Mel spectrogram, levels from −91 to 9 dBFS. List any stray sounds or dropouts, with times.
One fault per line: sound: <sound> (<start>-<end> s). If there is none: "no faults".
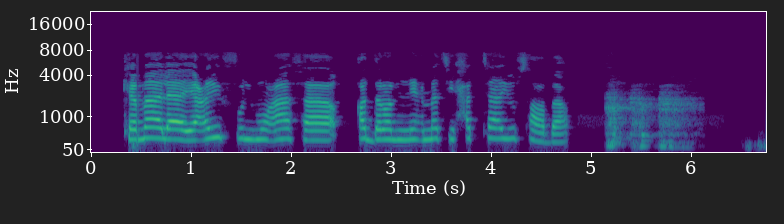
sound: cough (5.1-6.2 s)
